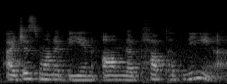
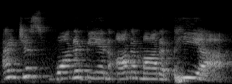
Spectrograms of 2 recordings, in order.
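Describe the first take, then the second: First: "omnipopnia" said as a garbled nonsense word; mangled word. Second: "onomatopoeia" finally landed, higher and louder; triumphant correct word. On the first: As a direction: fumble "omnipopnia" on purpose. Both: Shown as a demonstration. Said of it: "Rhyming song".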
